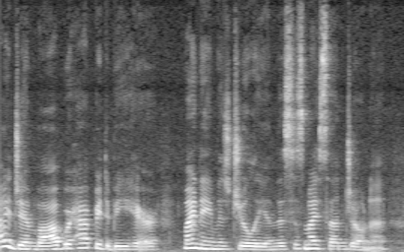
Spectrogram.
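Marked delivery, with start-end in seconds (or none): none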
